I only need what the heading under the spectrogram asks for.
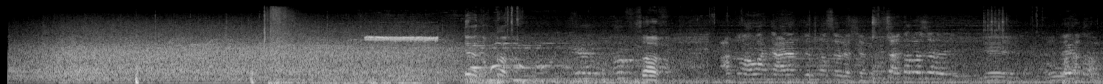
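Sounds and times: rushing whoosh: 2.6 - 7.3
steady high tone: 4.4 - 7.7.

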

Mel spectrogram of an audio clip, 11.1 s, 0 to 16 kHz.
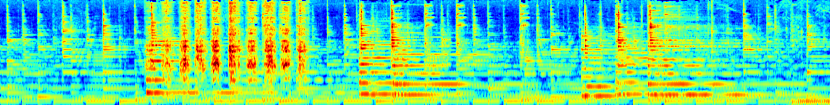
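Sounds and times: plucked string music: 0.0 - 11.0
saw cutting wood: 1.9 - 4.3.

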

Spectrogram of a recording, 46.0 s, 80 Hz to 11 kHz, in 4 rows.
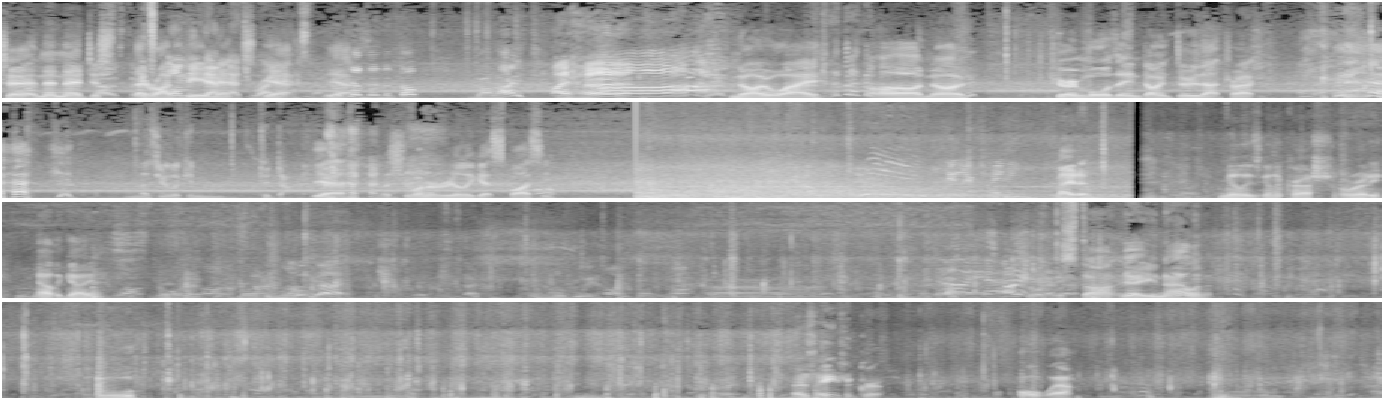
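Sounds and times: gondola lift machinery rumbling: 0.0 - 20.9
background voices talking: 11.9 - 34.4
footsteps on matted wooden ramp: 33.0 - 41.4.

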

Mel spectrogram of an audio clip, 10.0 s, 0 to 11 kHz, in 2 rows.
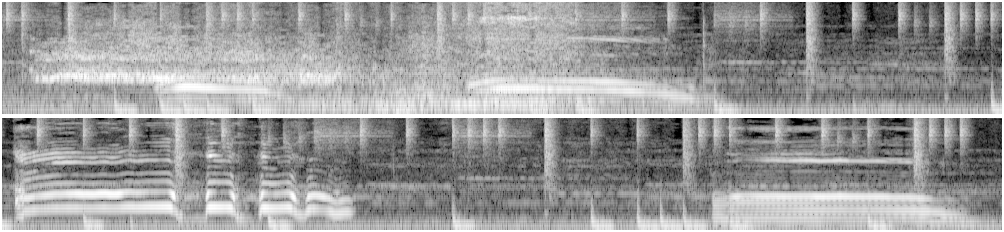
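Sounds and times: tyres screeching: 0.0 - 3.6
car engine revving: 0.0 - 4.2.

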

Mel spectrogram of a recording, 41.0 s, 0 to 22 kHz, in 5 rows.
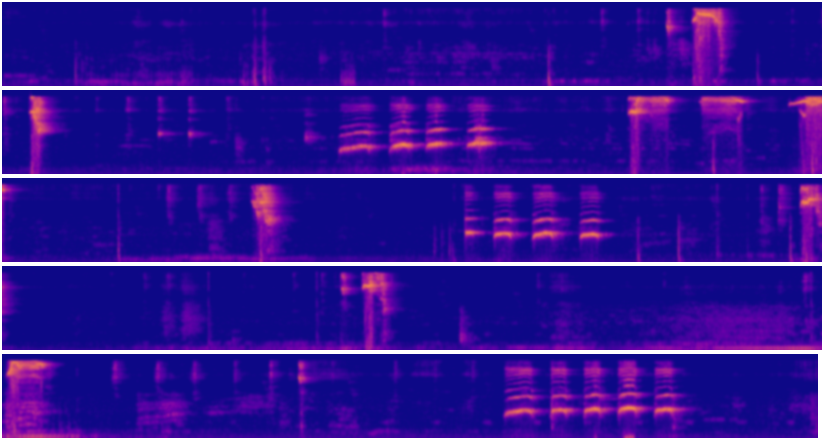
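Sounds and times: monkey chirping: 6.6 - 7.3, 11.2 - 13.3, 14.5 - 16.5, 21.0 - 22.6, 24.2 - 24.7, 27.9 - 28.6, 32.8 - 34.0, 37.8 - 39.7
monkey screeching: 11.6 - 13.3, 14.5 - 16.5, 21.0 - 22.5, 32.8 - 33.3, 37.8 - 39.7.

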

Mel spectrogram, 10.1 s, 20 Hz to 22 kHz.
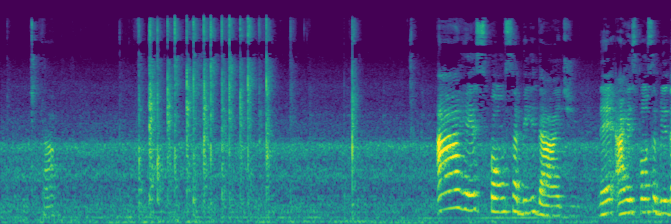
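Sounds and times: cards being shuffled: 2.0 - 4.5.

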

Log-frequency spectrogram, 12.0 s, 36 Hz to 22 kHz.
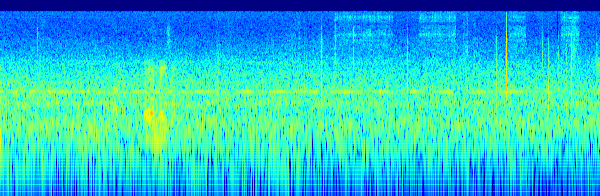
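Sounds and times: passing traffic: 0.0 - 12.0.

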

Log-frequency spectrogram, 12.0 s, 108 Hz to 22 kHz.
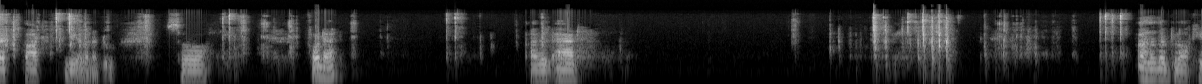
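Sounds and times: computer keyboard typing: 0.0 - 1.0, 2.2 - 3.6, 4.4 - 5.0, 7.9 - 11.4.

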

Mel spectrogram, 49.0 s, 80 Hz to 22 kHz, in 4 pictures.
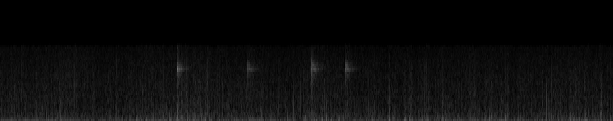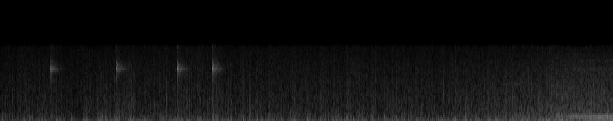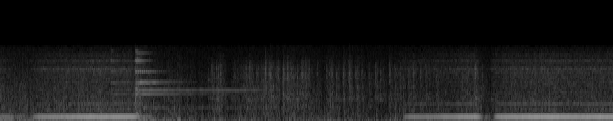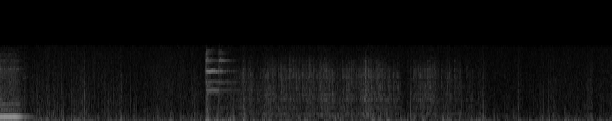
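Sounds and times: faint crackle and ticking: 0.0 - 49.0
faint low hum and hiss: 0.0 - 49.0.

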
